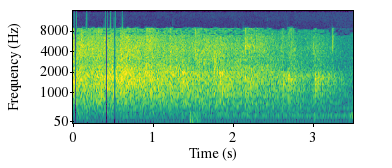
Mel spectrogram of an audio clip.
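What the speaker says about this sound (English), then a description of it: "Let's clap for them, ladies and gentlemen." A church congregation applauds a choir, the clapping steady and broad across the hall for several seconds, without anyone speaking over it.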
